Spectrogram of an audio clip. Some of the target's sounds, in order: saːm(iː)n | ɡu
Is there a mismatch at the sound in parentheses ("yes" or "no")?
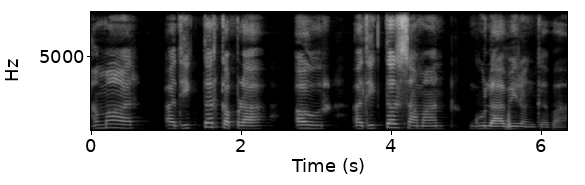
yes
